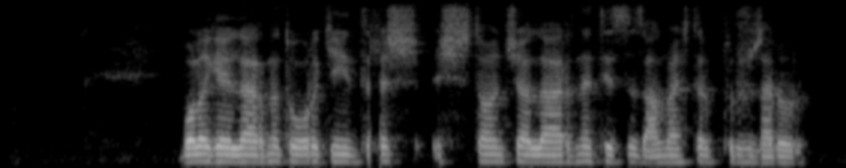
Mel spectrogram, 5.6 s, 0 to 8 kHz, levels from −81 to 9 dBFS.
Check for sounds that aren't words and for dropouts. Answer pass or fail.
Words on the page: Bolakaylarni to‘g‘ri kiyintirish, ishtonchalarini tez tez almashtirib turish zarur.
fail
